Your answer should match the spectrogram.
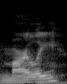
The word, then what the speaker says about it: Marle: this one gets me I have heard like 25 different pronunciations of this name I've heard like Marley and like morale I believe it heard before I call her moral this is moral so if you don't like the pronunciation of moral and whatever um moral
